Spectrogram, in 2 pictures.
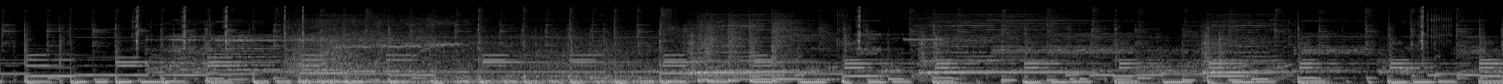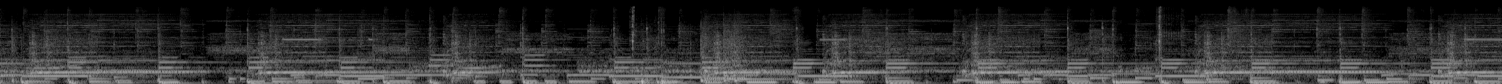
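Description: Instrumental background music with a repeating melody and a steady beat.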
